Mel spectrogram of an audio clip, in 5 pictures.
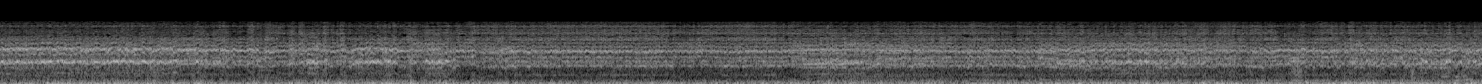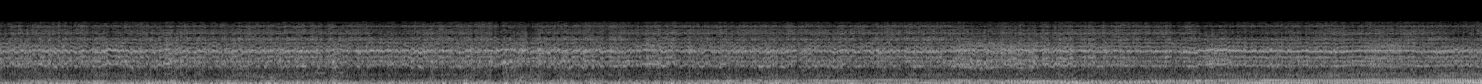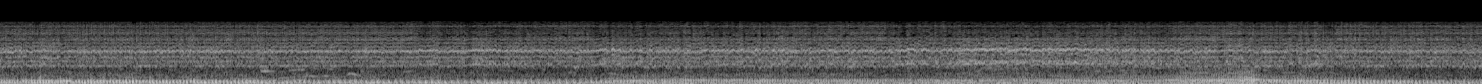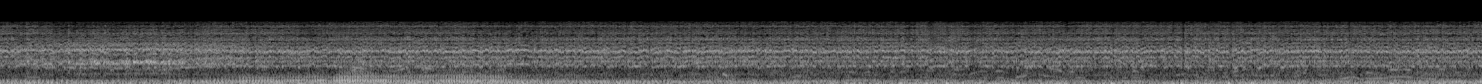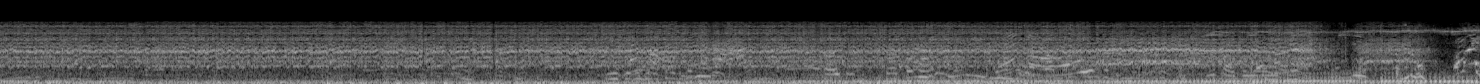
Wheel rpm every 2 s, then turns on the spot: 110, 120, 120, 120, 120, 120, 120, 110, 120, 110, 120, 110, 110, 110, 110, 110, 120, 110, 120, 120, 120, 120, 110, 110, 110, 110, 120, 120, 120, 120, 110, 110, 110, 110, 120, 110, 80.
none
